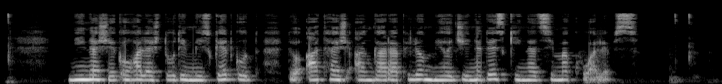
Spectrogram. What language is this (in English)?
Mingrelian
